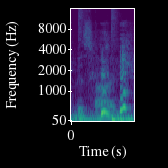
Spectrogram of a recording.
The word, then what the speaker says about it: Visage: Visage. Visage. Or if you're French, visage.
